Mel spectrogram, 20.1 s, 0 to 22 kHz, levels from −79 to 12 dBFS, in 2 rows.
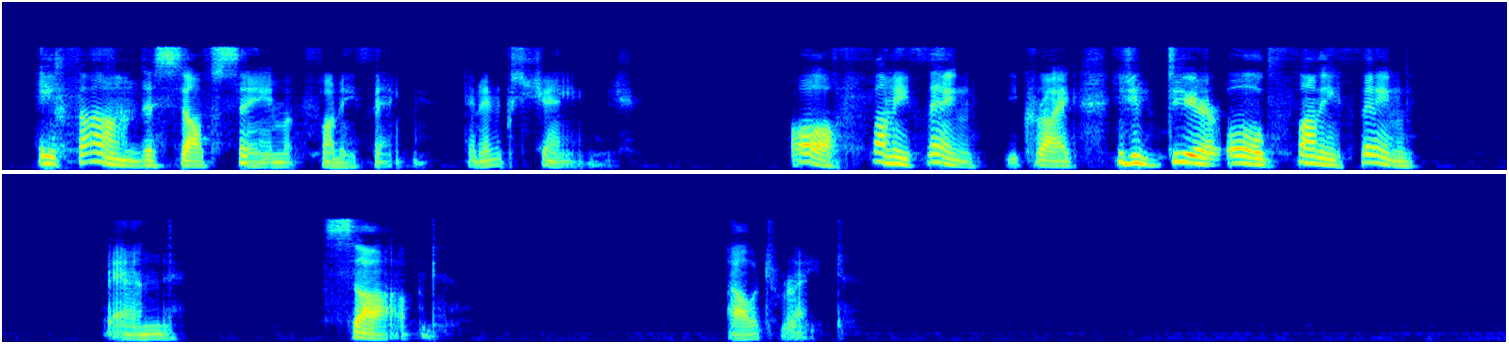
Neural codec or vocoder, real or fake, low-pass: codec, 16 kHz in and 24 kHz out, 0.6 kbps, FireRedTTS-2 codec; fake; 7.2 kHz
